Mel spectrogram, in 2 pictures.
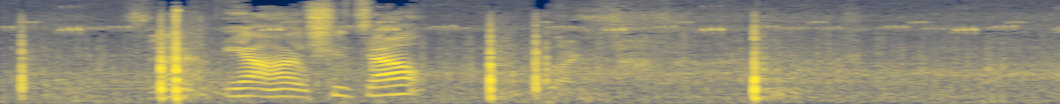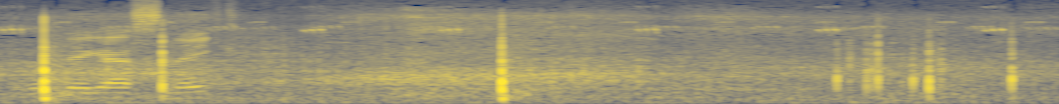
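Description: Fireworks crackle faintly after bursting.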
